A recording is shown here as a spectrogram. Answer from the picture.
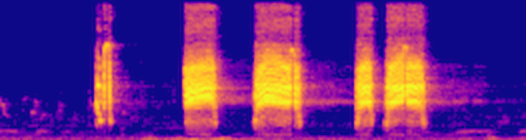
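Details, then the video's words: Grey francolin (teetar) call, played to a caged pet francolin to provoke its reaction: loud, harsh, buzzy high-pitched bursts, one short note followed by four longer ones grouped in pairs, over a quiet background. "Teetar Call"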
